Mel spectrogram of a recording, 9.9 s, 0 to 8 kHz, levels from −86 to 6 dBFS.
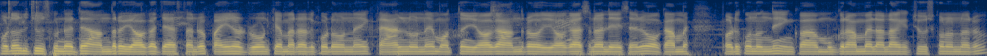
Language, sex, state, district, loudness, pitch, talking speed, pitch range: Telugu, male, Andhra Pradesh, Visakhapatnam, -17 LUFS, 125 Hz, 170 wpm, 120-125 Hz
